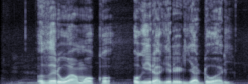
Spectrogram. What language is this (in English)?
Kikuyu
